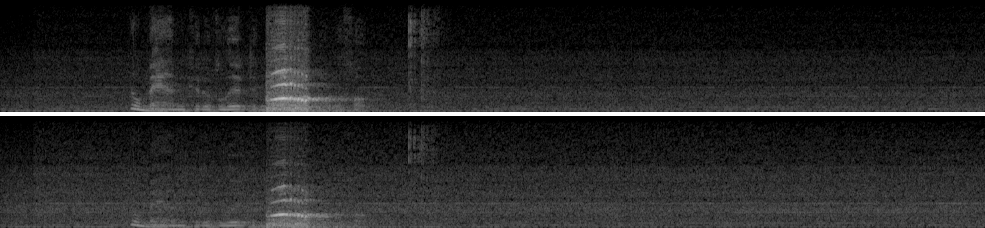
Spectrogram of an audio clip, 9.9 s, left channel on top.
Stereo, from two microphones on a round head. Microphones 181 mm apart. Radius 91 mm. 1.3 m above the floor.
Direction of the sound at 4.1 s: 5° left (ahead or behind).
